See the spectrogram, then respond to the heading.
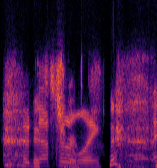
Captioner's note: chuckles; laughs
